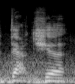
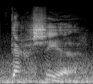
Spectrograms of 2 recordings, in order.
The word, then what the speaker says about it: Dacia: mispronounced all the time the answer is dater and drawing a data duster data of course a lot of people still call daia or even daier now the name you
